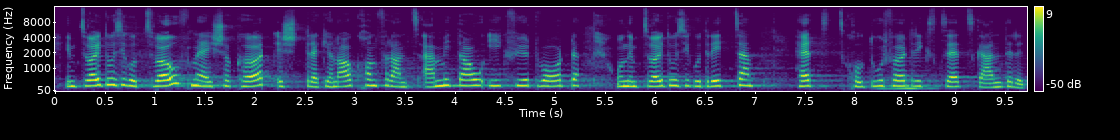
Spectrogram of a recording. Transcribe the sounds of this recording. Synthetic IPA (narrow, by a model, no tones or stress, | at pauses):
ɪmt͡sʋœʏtuːsiɡut͡sʋœlfmɪɾhɛɪʃokhœːɾtɪʃtreɡjonɑːlkʰɔnfəɾænt͡sæmːitɑwʔiːkfyːrtʋɔrd̥əʊndɪmt͡sʋœʏtuːsiɡud̥ɾɪt͡sæ | hɛtskʰʊltuːɾfœɾdəɾiksksɛt͡skændəɾət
